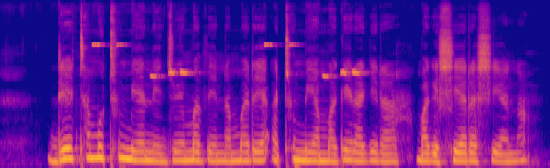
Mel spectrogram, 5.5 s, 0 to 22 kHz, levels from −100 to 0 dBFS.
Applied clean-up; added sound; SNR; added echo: neural mask model RNNoise.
